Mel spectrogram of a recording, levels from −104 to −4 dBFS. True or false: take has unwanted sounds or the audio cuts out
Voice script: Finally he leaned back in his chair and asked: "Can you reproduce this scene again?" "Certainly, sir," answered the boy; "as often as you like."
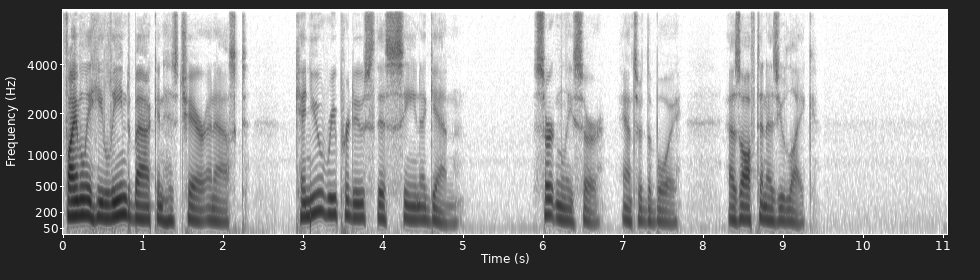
false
